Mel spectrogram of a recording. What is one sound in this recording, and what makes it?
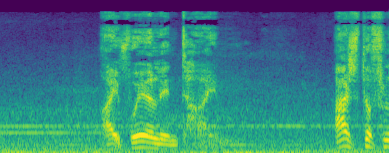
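A man speaks slowly in a low, grave voice.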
